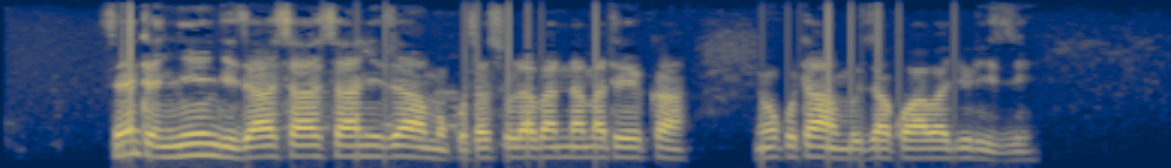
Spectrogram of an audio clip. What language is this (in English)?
Ganda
